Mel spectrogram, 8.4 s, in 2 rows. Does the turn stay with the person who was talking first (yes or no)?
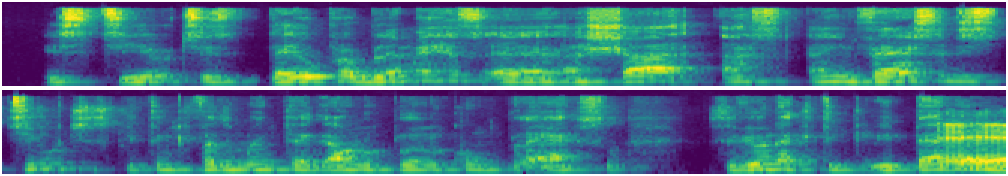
no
